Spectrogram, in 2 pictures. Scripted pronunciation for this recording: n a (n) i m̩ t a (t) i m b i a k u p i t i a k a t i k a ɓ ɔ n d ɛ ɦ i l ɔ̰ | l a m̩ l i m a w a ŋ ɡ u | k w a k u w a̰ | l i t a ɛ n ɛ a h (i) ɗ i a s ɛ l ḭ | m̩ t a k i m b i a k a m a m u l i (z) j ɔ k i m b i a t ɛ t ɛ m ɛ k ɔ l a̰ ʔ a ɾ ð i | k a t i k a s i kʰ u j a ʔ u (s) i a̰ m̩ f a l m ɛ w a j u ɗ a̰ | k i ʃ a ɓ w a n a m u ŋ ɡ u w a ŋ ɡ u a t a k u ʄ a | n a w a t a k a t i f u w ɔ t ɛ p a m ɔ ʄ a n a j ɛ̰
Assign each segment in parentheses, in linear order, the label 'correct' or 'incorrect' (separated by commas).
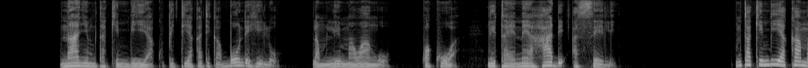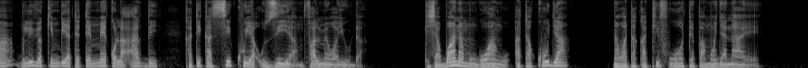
incorrect, incorrect, incorrect, incorrect, incorrect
